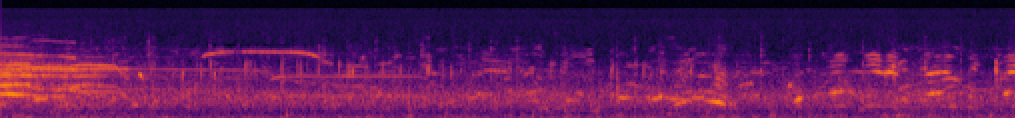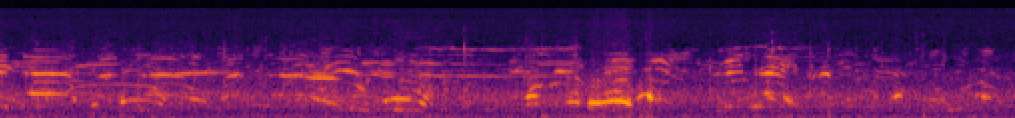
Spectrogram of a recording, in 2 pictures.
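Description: Players and spectators shout across an open field.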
